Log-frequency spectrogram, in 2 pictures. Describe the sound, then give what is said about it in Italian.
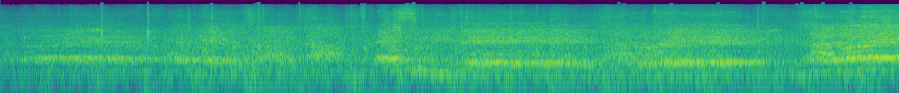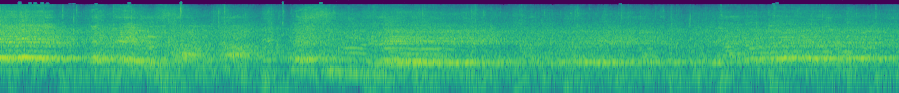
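A large stadium crowd of San Lorenzo football fans in the barrio de Boedo roars and chants continuously, with sustained mid-pitched vocal swells rising and falling in waves, loud and dense throughout, punctuated by scattered shouts and whistles. “Prima che la gloriosa Butteler, la tifoseria del San Lorenzo, faccia il suo ingresso, i veterani sfilano facendo un giro di campo.”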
